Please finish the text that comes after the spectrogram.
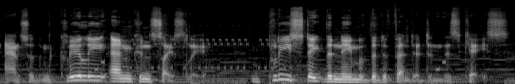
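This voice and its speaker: Male actor as stern older judge, game fan dub; lowish pitch, solemn and formal. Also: sing-song, a bit bright, faint music behind. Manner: measured, formal, authoritative.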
